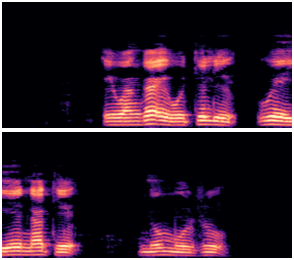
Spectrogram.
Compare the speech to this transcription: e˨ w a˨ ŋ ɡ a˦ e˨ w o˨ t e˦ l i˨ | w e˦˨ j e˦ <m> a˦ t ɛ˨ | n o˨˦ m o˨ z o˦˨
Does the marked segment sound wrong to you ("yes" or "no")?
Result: yes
